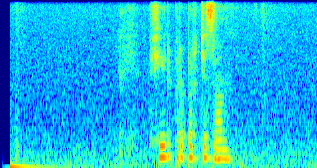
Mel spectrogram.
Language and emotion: Russian, neutral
